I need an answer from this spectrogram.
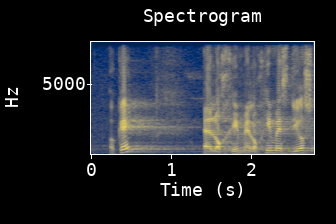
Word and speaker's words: Elohim: Elohim, no. No es Elohim, es Elohim. ¿Ok? Elohim.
